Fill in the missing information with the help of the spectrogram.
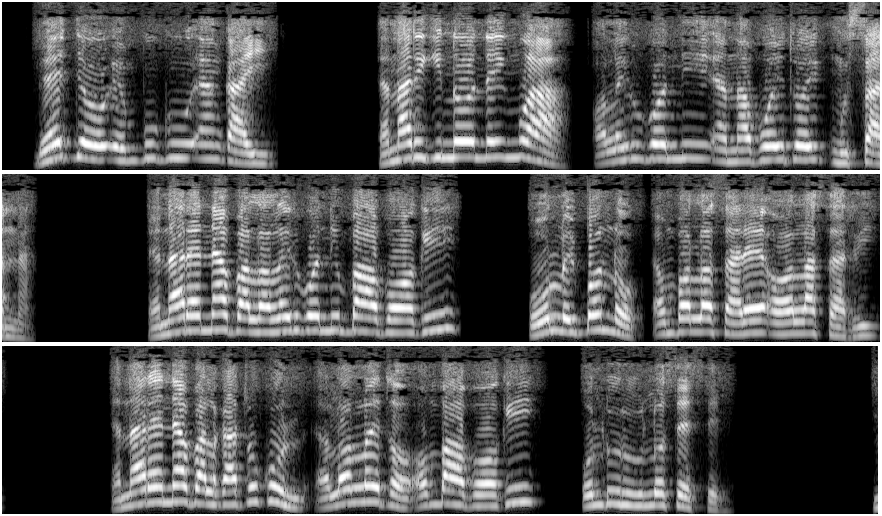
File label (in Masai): maasai bsv nt drama; good news; bible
